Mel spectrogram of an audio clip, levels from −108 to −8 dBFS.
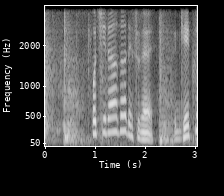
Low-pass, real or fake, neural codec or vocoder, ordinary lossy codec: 3.6 kHz; fake; codec, 16 kHz, 0.8 kbps, ZipCodec; AAC, 32 kbps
